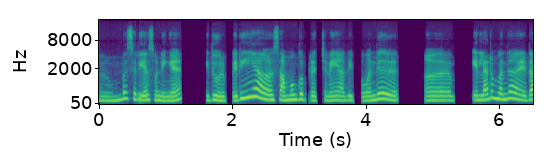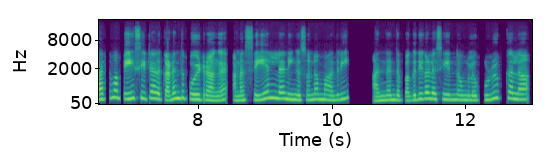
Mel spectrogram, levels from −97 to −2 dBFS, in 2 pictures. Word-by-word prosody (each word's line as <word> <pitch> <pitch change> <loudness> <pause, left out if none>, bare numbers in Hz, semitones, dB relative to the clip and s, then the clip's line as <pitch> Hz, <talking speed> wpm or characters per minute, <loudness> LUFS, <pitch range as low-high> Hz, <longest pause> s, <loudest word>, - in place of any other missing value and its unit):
ரொம்ப 195 +8 -2
சரியா 215 -5 +1
சொன்னீங்க, 190 -3 0 0.5
இது 205 +2 -2
ஒரு 190 - +1
பெரிய 295 - +4 0.4
சமூக 225 +4 +2
பிரச்சனை. 195 0 -3
அது 195 - -5
இப்போ 185 0 -9
வந்து 235 +7 +3 0.7
ஆ, - - 0 0.7
எல்லாரும் 240 +7 +2
வந்து 255 +4 +2 0.2
எதார்த்தமா 255 +9 +1
பேசிட்டு 290 +1 +3
அத 275 - +3
கடந்து 285 +8 +3
போயிடுறாங்க, 220 -5 +1 0.2
ஆனா 200 +1 -1 0.2
செயல்ல 280 +7 +2
நீங்க 235 -2 +1
சொன்ன 235 +3 -2
மாதிரி 225 +4 -2 0.5
அந்தந்த 215 +4 -1
பகுதிகளை 260 +7 0
சேர்ந்தவங்கள 225 -3 -2
குழுக்களா 275 +1 -1
230 Hz, 130 wpm, -21 LUFS, 205-270 Hz, 0.7 s, பெரிய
